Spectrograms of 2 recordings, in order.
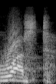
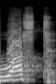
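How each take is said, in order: The two takes are said the same way.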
